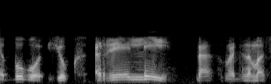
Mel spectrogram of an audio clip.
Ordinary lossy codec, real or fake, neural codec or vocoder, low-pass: AAC, 64 kbps; real; none; 7.2 kHz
